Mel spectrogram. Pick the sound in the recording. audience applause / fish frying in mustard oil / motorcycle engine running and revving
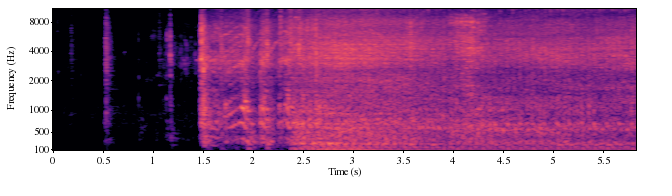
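motorcycle engine running and revving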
